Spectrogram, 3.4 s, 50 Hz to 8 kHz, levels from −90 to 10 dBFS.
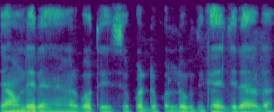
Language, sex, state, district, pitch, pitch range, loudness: Hindi, male, Bihar, Araria, 115 Hz, 110-115 Hz, -17 LUFS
